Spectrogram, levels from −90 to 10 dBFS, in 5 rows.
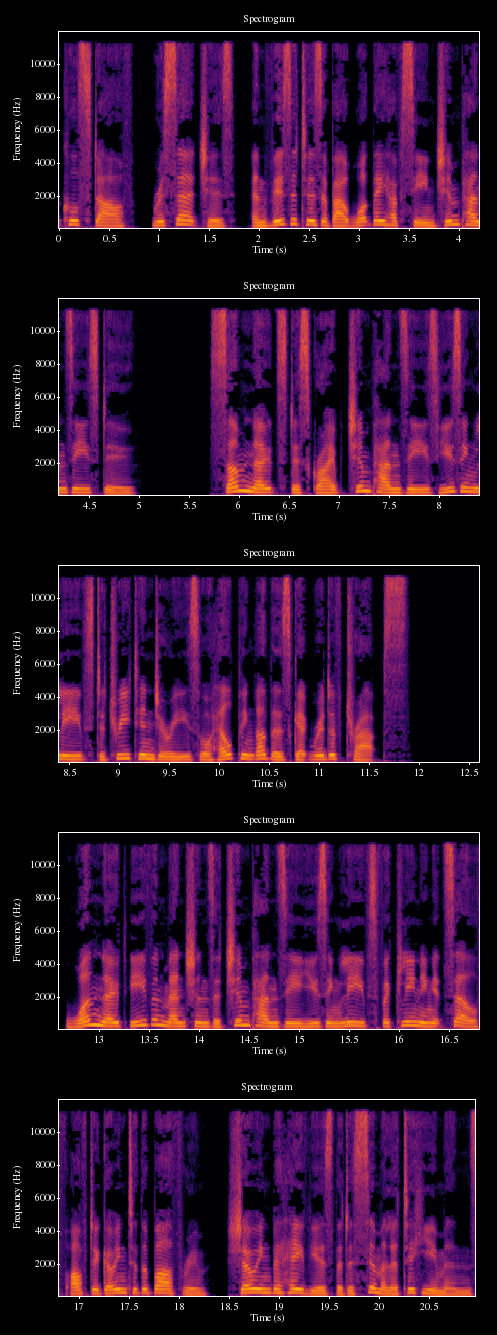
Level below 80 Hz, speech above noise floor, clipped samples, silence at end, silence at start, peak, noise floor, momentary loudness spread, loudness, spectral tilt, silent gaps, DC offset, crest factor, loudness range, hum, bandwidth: -54 dBFS; over 71 dB; under 0.1%; 0 s; 0.05 s; -4 dBFS; under -90 dBFS; 8 LU; -19 LUFS; -4.5 dB/octave; none; under 0.1%; 16 dB; 2 LU; none; 12 kHz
